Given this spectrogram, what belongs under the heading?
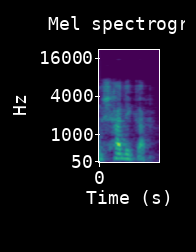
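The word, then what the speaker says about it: স্বাধিকার: উচ্চারণ হয় না যেমন সাধিকার দেখো তো এখানে দন্তস এটা প্রথম অক্ষর সরি প্রথম বর্ণ প্রথম বর্ণের সাথে যেহেতু ব যুক্ত রয়েছে তাহলে সেই বর্ণের বটা উচ্চারণ হবে না ঠিক আছে এই নিয়মটা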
